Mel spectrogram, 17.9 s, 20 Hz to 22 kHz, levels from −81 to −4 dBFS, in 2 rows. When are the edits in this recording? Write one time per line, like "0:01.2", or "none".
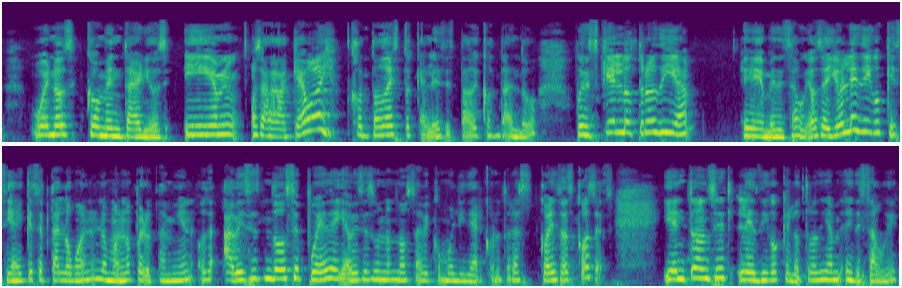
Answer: none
